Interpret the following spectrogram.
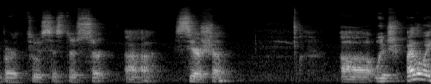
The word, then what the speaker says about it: Saoirse: to a sister sir saoirse which by the way thank you movie for teaching me how to pronounce that name which I've only ever seen written down it's Saoirse saoirse um they get I you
